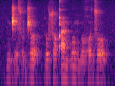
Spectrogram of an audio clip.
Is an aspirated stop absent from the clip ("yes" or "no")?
yes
